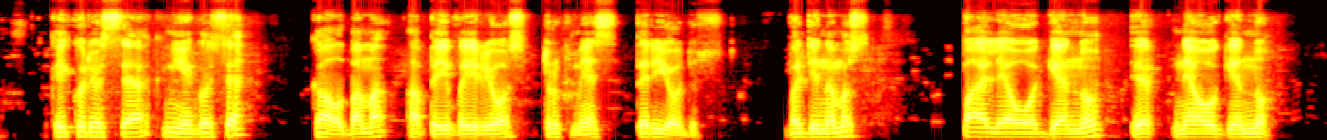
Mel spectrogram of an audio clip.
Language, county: Lithuanian, Panevėžys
